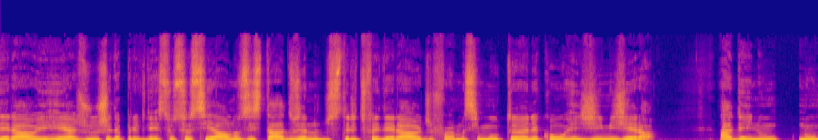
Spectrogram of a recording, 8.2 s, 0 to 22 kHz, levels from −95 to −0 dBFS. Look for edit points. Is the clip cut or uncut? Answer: uncut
